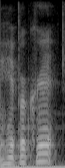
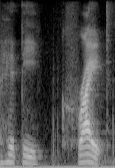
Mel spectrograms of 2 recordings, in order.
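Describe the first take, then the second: First: The first syllable sounds like 'hip'. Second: The first syllable sounds like 'hippie'. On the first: The speaker calls it right. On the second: The speaker calls it wrong.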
